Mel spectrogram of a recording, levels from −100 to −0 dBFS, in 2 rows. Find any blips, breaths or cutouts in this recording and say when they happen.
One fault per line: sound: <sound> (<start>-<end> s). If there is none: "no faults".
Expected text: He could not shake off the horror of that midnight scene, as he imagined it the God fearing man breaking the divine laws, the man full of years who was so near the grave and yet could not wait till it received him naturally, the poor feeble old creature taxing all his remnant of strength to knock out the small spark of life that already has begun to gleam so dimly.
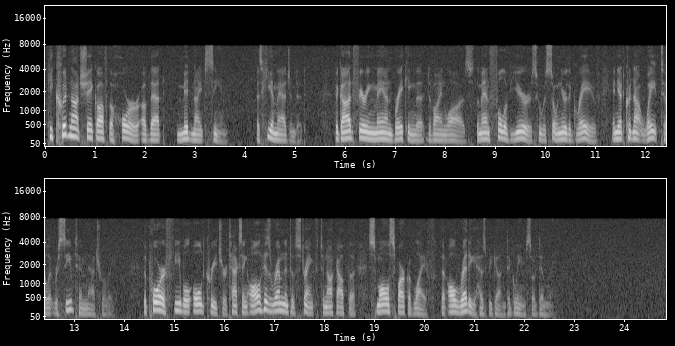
no faults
